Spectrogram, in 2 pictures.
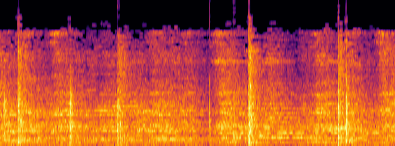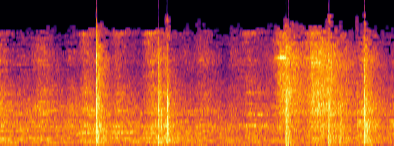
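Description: Fireworks bursting, about a dozen sharp bangs at uneven intervals, over loud show music playing throughout.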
